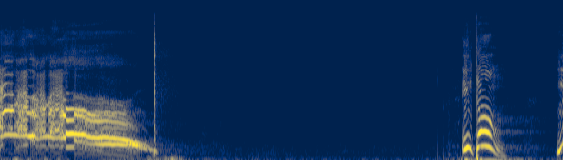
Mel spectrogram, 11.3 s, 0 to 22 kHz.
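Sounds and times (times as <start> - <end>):
person imitating a rooster crowing: 0.0 - 3.1
sharp click: 3.1 - 3.4
speech: 9.5 - 10.2.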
